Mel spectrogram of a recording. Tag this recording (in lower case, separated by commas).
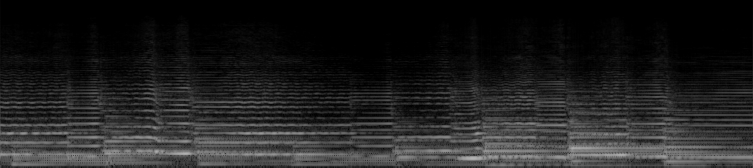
musical instrument, music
